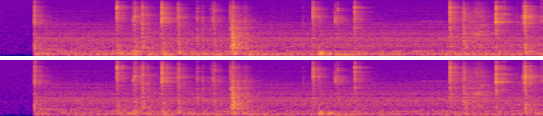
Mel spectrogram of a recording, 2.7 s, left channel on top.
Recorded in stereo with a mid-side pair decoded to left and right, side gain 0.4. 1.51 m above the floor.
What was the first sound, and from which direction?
Typing on a keyboard, 20° left.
